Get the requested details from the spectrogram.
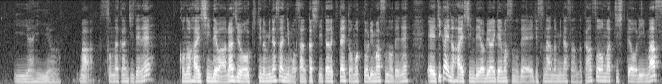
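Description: The man's pace is fairly quick. He keeps to a medium pitch. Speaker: student radio host. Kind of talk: casual chat. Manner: animated.

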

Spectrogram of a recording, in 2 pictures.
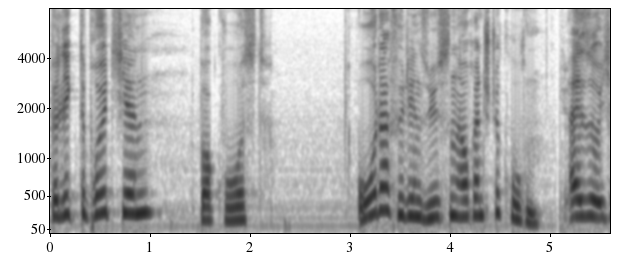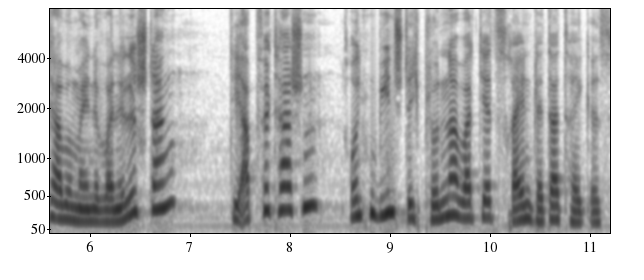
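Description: This woman's pitch swings very widely, broken by long, frequent pauses. The sound is dry and close, with no echo. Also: fairly high pitch for a woman, moderate pace. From eastern Germany, Brandenburg. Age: 40s. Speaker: bakery shop owner. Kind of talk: interview. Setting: outdoors.

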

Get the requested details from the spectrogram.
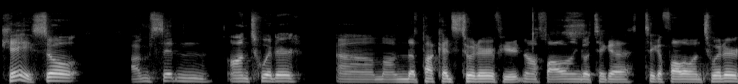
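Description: An ordinary speaking voice from a man at medium pitch, moderate in pace with fairly even intonation, in a dry, close sound with no echo. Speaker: co-host, hockey podcaster. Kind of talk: casual sports podcast chat. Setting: remote recording, online audio call.

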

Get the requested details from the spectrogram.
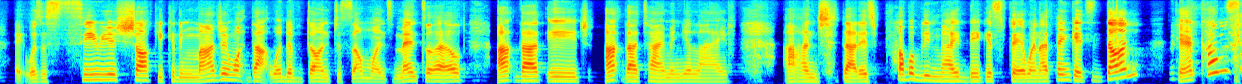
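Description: Quiet surroundings and a dry, close sound with no echo carry a woman's very deep, low voice, spoken at a moderate pace with ordinary pitch variation. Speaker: podcast host. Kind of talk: casual panel interview.

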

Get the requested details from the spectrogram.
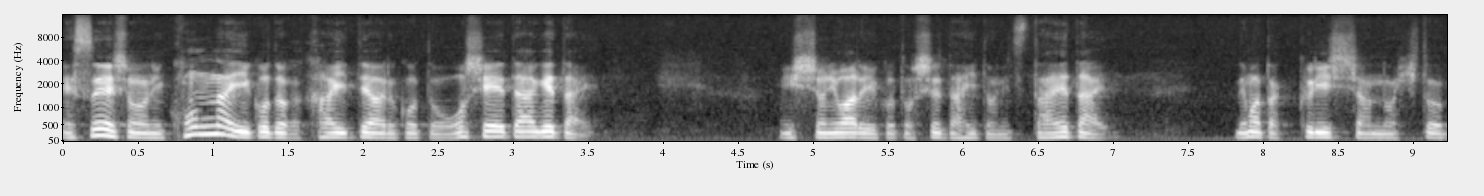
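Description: At a moderate pace, a man speaks at a medium pitch with a bright, sharp tone and ordinary pitch variation. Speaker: preacher. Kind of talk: sermon.

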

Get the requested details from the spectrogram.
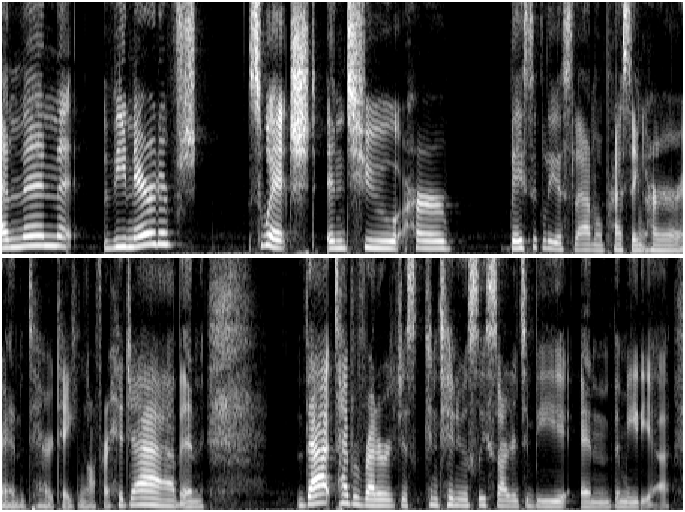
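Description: A woman with an American accent, medium pitch and very wide pitch swings at a moderate pace, on a very clean recording with a silent background. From upstate New York. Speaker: wellness coach and podcast host. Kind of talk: solo podcast talk.

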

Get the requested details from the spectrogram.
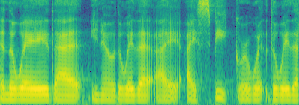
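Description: In a very clean recording with a silent background, a woman with an American accent and a very deep, low pitch talks at a moderate pace with fairly even intonation. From US Midwest, Iowa. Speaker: life coach and yoga teacher. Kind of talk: casual interview. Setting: in person.

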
